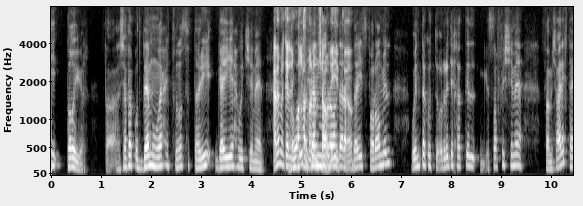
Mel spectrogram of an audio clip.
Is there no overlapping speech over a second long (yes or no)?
no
